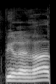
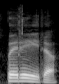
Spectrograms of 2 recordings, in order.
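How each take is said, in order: First: The name is said with French pronunciation. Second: The name is said with Spanish pronunciation. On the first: "en français ça se prononce Pereira" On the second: "en espagnol ça se prononce Pereira"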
